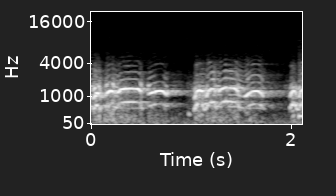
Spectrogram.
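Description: High-pitched laughter, 'ha ha ha', in two quick runs of about four syllables each, with a short break about a second in.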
